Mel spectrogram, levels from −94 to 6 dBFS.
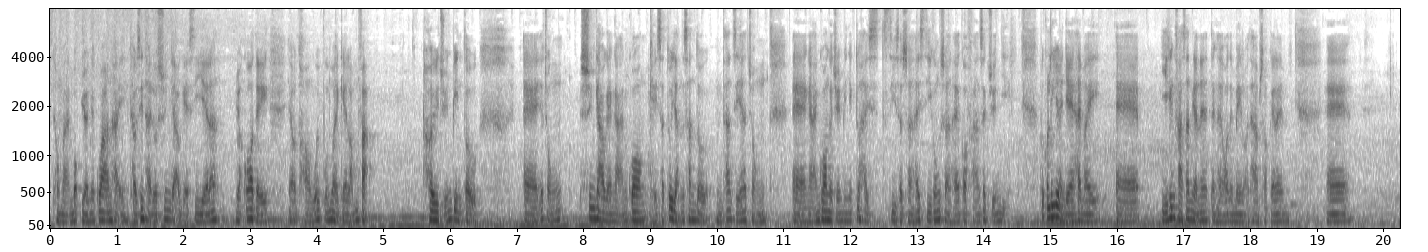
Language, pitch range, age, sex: Chinese, 95-120 Hz, 20-39, male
